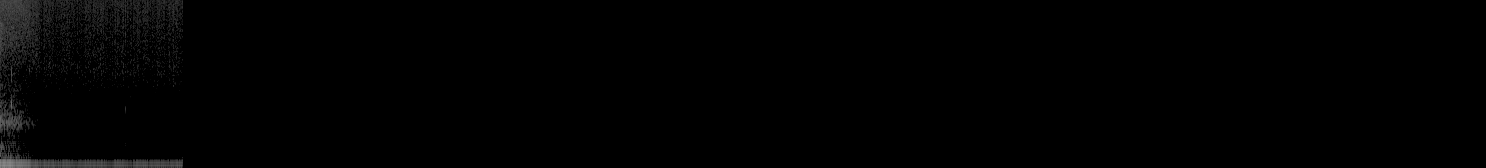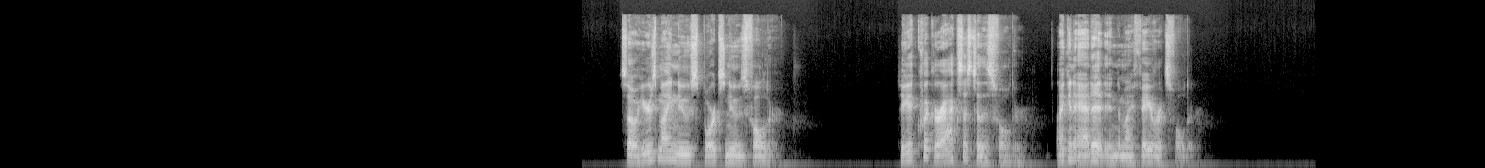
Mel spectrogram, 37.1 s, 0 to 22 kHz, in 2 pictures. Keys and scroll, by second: 16.8-18.3 typing, 18.7 Return.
